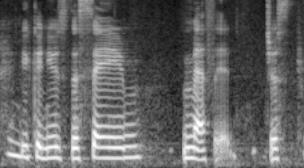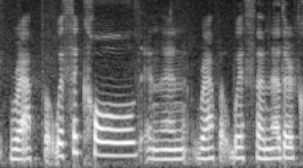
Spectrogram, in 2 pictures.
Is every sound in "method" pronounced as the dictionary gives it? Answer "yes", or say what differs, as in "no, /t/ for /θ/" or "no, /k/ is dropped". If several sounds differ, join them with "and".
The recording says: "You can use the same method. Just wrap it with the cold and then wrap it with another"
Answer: yes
